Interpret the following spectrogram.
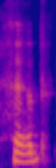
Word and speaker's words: Hwb: and um I'm gonna I'm gonna say it's pronounced herb which hwb but I think it's called Herb in um Narberth in Wales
